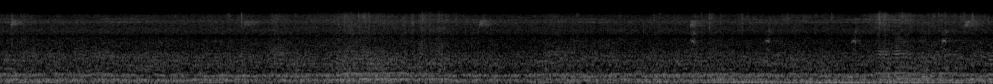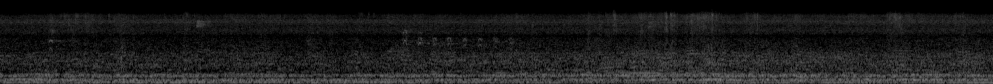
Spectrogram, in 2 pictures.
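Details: Continuous buzzing drone from a 2017 bee nucleus colony, taped 27 September 2018, holding level for twenty seconds with a thick low hum and a faint hiss above it.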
